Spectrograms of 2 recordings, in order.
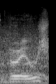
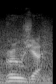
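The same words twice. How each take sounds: First: The name has an English pronunciation. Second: The name has a local Dutch pronunciation. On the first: This is how English speakers say it. "we pronounce it as Bruges" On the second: This is how locals say it. "here it's called Bruges"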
